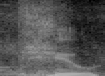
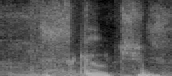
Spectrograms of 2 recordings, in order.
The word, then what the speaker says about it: Schuh: For years, I used to call the shop that's Shoe. Scooch. – S-C-H-U-H.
